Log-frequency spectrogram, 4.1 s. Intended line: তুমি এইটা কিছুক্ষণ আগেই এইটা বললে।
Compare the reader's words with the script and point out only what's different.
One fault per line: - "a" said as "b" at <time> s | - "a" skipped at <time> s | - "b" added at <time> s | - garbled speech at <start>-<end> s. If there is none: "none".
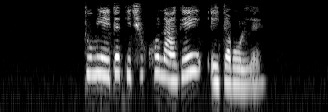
none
